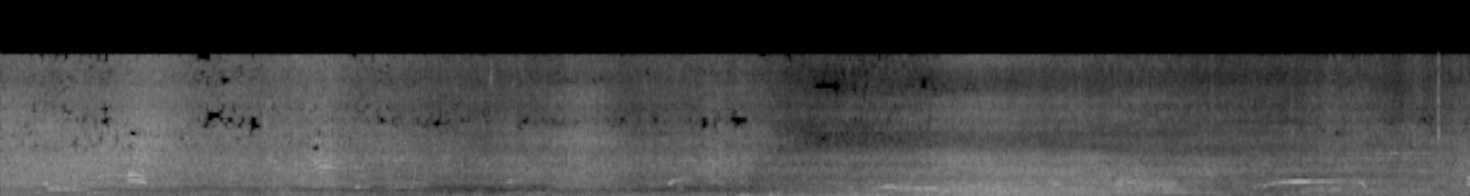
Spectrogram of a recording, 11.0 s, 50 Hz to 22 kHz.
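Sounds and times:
small waves breaking on sand: 0.0s - 11.0s
wind on microphone: 0.0s - 11.0s.

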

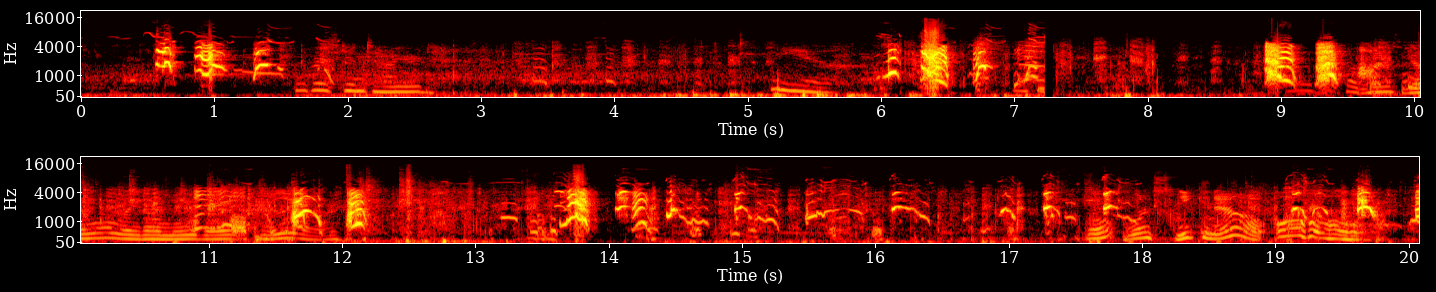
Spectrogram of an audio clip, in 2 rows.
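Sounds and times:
puppies whining and yelping: 0.0s - 2.4s, 3.2s - 5.2s, 5.9s - 9.1s, 10.4s - 20.0s.

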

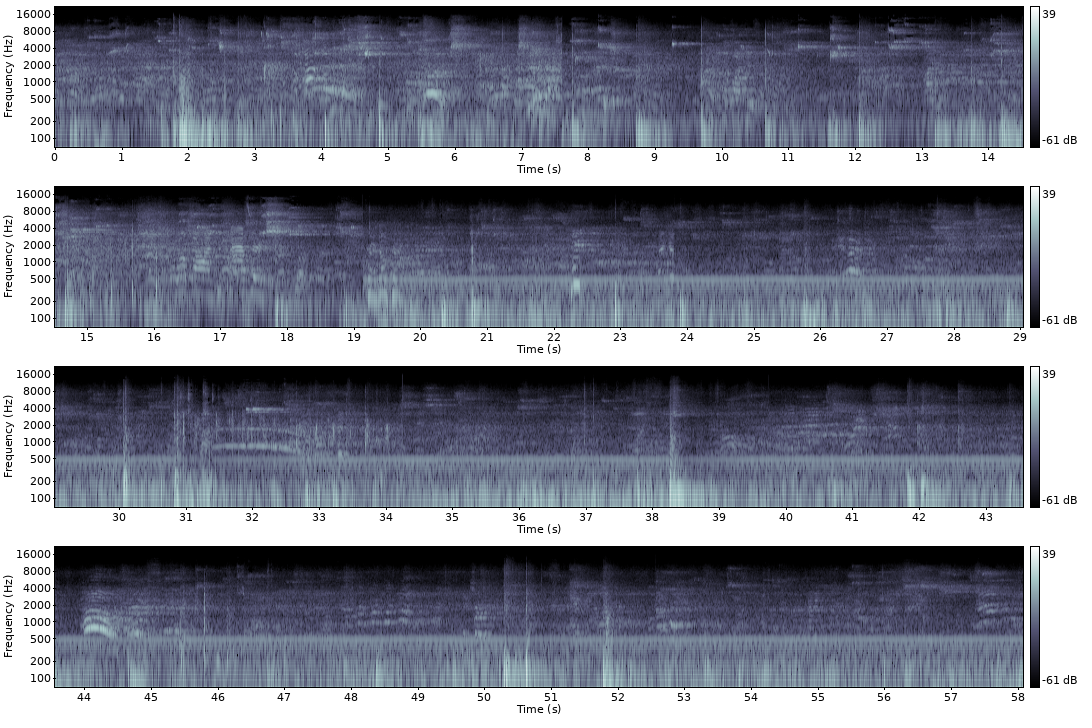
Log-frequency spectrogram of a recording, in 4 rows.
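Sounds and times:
soccer ball thuds in hall: 1.6s - 3.1s, 27.8s - 31.4s, 35.4s - 39.2s, 50.2s - 52.2s.

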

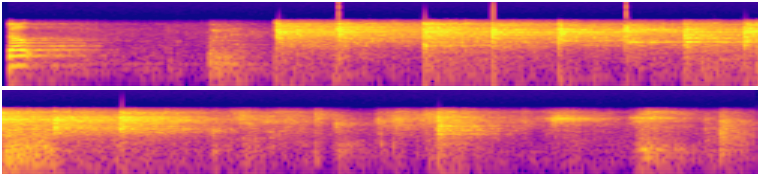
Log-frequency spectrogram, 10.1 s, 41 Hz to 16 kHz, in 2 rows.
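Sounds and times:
wooden sticks clacking: 1.8s - 9.0s.

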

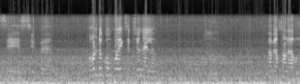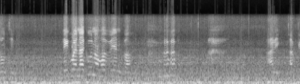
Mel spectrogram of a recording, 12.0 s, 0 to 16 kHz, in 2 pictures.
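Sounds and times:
voice: 0.0s - 1.1s, 1.8s - 3.2s, 4.1s - 4.5s, 5.4s - 6.4s, 7.3s - 9.6s, 11.4s - 12.0s
road and wind noise in car: 0.0s - 12.0s.

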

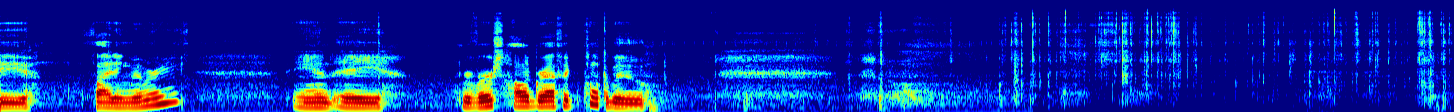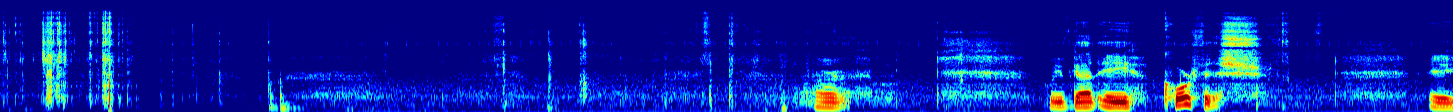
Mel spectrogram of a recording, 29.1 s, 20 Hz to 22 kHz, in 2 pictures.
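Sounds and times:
plastic wrapper crinkling and tearing: 9.8s - 16.9s
sharp crackles of cards pulled out: 9.9s - 16.8s.

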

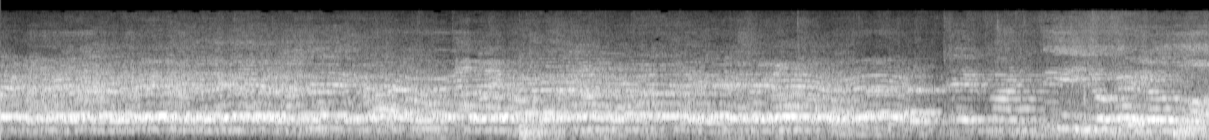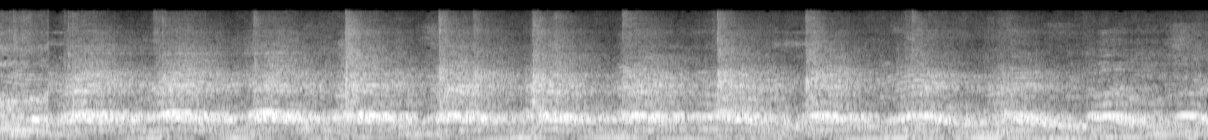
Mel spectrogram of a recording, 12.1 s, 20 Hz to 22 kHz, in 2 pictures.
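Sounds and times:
young men chanting in unison: 6.2s - 12.0s.

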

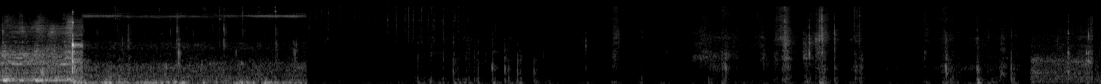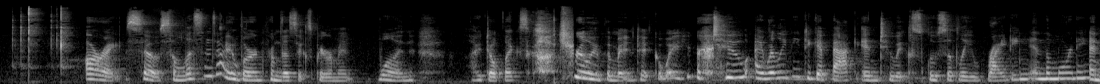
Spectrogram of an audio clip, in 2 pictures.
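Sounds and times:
low wind-like microphone rumble: 0.8s - 3.1s
paperback pages rustling: 0.8s - 10.3s
woman speaking: 11.8s - 22.0s.

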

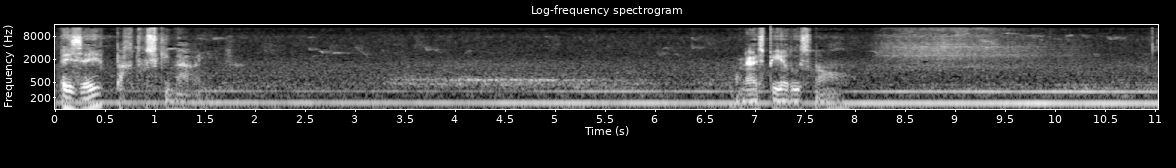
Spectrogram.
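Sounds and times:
steady low two-tone hum: 0.0s - 11.0s.

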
